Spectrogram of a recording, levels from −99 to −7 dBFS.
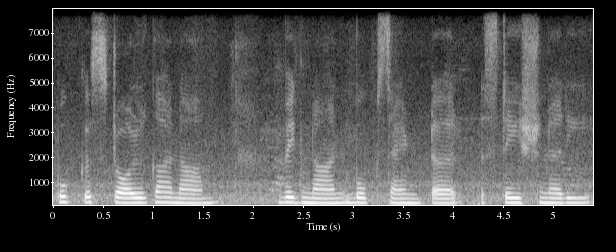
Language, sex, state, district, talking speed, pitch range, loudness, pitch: Hindi, female, Madhya Pradesh, Dhar, 100 wpm, 185-200 Hz, -15 LUFS, 190 Hz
